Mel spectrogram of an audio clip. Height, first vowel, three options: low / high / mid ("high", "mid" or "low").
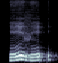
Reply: mid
